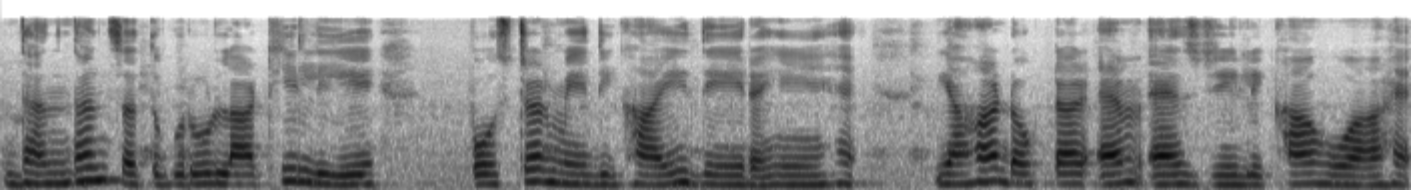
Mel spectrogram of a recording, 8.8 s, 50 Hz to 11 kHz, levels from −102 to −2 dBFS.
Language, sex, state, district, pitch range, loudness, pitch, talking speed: Hindi, female, Haryana, Charkhi Dadri, 160-175 Hz, -16 LUFS, 170 Hz, 115 wpm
